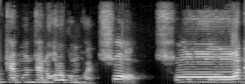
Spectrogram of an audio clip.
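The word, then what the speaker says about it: ص: সদ। একটু চড়ুই পাখির মধ্যে একটু চেউ চেউ আওয়াজ থাকে এর মধ্যে।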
